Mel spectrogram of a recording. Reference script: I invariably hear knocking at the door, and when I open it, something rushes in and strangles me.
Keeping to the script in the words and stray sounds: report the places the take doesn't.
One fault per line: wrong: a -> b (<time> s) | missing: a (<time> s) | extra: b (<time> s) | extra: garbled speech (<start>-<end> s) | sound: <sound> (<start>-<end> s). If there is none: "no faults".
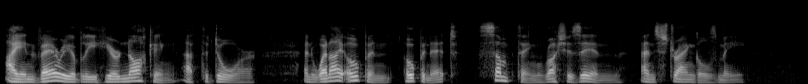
extra: open (4.0 s)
